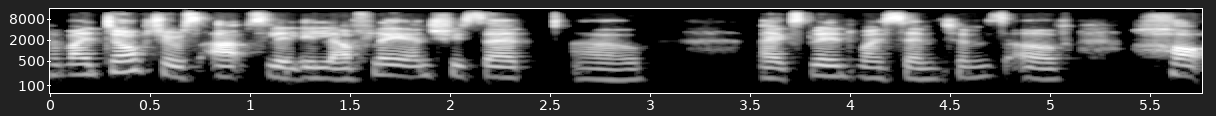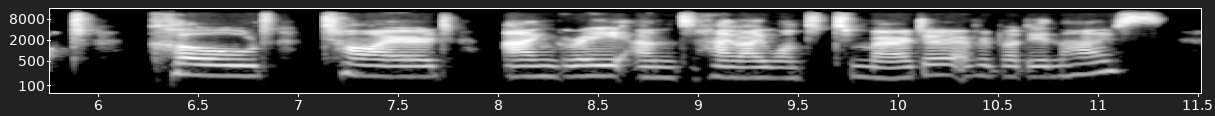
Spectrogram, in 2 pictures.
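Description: Against a quiet background, a woman with a Northern Irish accent talks at a moderate pace in a bright, sharp tone, with ordinary pitch variation. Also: medium pitch for a woman. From Northern Ireland. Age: 50s. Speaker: teacher. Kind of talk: casual chat. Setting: video call.

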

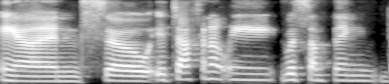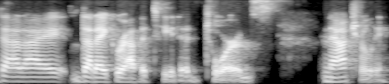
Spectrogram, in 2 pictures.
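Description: Speaking with a Californian accent at a moderate pace, the voice shows ordinary pitch variation against a quiet background. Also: woman, medium pitch for a woman. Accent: Californian American English. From Southern California, Orange County. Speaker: skincare company CEO and co-founder. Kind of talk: interview.

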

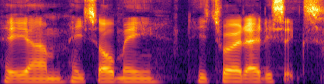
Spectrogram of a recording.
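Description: He speaks in an Australian accent at medium pitch for a man. His pace is fairly slow and his intonation monotone and flat. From Darwin, Northern Territory, Australia. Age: 20s. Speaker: racing driver. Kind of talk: casual chat. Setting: home studio.

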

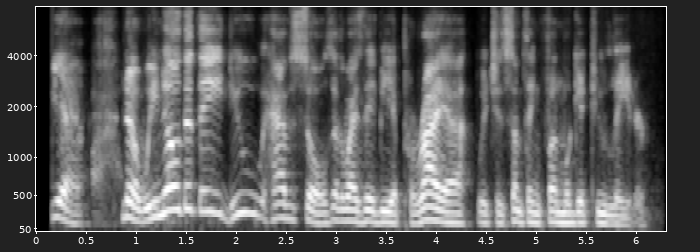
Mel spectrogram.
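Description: Against a quiet background, a man with an unremarkable speaking voice talks at a moderate pace, his fairly high pitch carrying lively intonation. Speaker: podcaster. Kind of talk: casual chat.

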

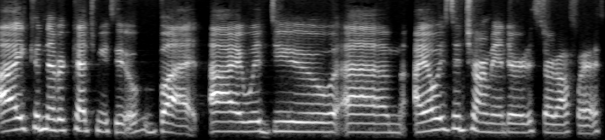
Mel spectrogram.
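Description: With an American accent, a woman speaks in an unremarkable speaking voice at a medium pitch and a fairly slow pace, with fairly even intonation, hardly any pauses, and a dry, close sound with no echo. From Texas. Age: 20s. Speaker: voice actress. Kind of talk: casual chat.

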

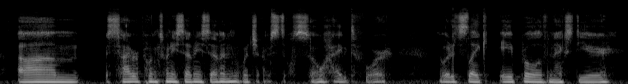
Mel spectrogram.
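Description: A man's somewhat breathy, medium-pitched voice in a monotone, flat intonation, fairly slow, on a very clean recording with a silent background. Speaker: student podcast co-host. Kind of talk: casual chat.

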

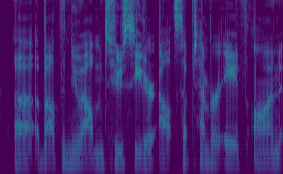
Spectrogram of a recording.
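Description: A man with an American accent and a plain, everyday voice speaks at medium pitch and a moderate pace, in a very clean recording with a silent background and a dry, close sound with no echo. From rural central Pennsylvania. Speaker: podcast host. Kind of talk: casual interview.

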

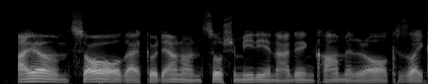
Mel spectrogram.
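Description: A man with an ordinary speaking voice, a fairly low pitch, fairly even intonation, and a moderate pace against a quiet background. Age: 30s. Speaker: skateboarder and skate instructor. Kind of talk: casual chat.

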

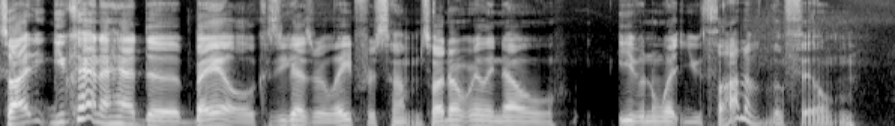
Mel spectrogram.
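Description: Lively in intonation and fairly quick in pace, a man talks in a plain, everyday voice at medium pitch. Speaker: podcast co-host. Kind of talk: casual banter.

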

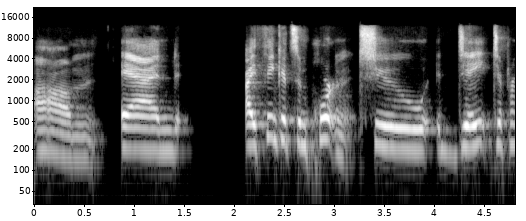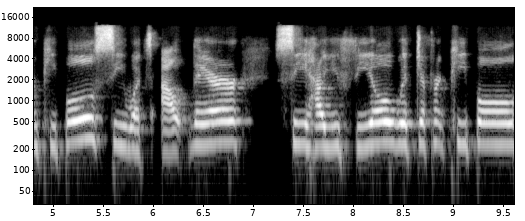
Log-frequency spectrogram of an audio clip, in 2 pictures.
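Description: A woman talks at a very slow pace in a fairly high voice with a dark, mellow tone. Her pitch varies in an ordinary way. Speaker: interview guest, half of a married couple. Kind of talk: casual chat.

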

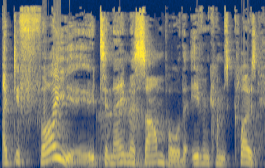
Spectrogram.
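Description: Fairly high-pitched male voice with an American accent, lively intonation, some breathiness and a dark, mellow tone. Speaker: podcast host. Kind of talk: casual chat.

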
